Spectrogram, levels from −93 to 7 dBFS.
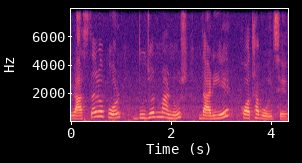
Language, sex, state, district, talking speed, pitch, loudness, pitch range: Bengali, female, West Bengal, North 24 Parganas, 110 wpm, 255 Hz, -16 LUFS, 210-285 Hz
